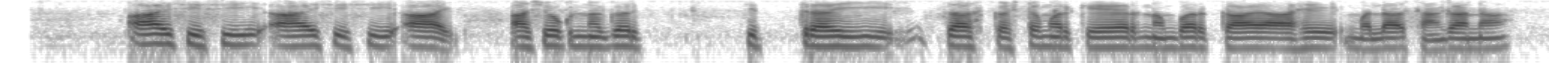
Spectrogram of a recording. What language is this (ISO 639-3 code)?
mar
